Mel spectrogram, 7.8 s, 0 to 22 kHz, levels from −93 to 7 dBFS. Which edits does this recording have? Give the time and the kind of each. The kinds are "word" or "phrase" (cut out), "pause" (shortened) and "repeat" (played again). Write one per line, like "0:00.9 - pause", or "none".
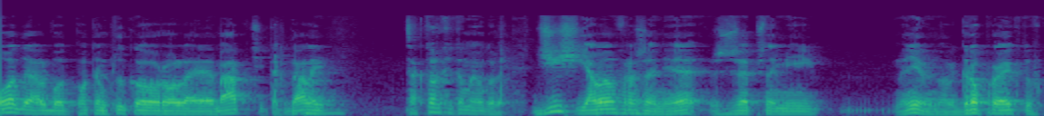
0:01.6 - word
0:03.0 - word
0:03.9 - pause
